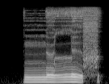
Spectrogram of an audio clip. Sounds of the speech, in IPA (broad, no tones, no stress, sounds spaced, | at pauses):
nː ø lː ɪ f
